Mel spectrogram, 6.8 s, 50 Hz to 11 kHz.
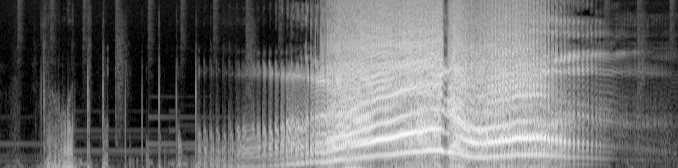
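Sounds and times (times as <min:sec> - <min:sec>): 
man vocally imitating loud revving engine of little truck with no exhaust: 0:02.0 - 0:06.5.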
